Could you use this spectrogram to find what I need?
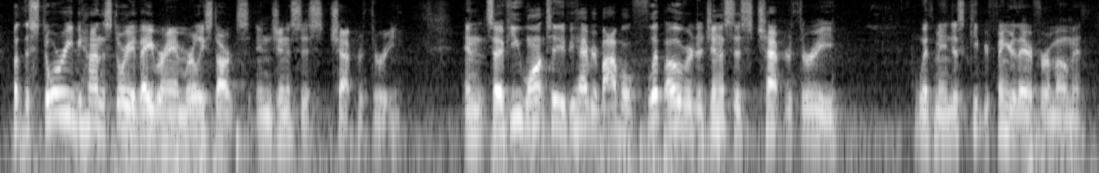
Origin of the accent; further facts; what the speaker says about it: southern Missouri, United States; moved away; I actually did most of my growing up in Missouri, like southern Missouri.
